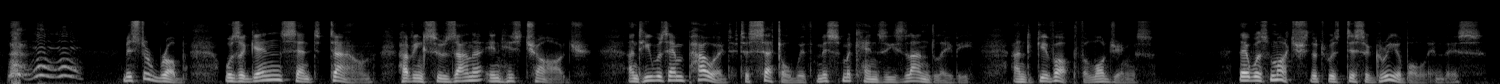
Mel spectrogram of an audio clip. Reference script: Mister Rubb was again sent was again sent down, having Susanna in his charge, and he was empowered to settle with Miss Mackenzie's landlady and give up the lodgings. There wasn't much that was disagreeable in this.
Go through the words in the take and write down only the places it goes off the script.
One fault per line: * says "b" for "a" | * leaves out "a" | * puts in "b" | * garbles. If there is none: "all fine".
* leaves out "was again sent"
* says "was" for "wasn't"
